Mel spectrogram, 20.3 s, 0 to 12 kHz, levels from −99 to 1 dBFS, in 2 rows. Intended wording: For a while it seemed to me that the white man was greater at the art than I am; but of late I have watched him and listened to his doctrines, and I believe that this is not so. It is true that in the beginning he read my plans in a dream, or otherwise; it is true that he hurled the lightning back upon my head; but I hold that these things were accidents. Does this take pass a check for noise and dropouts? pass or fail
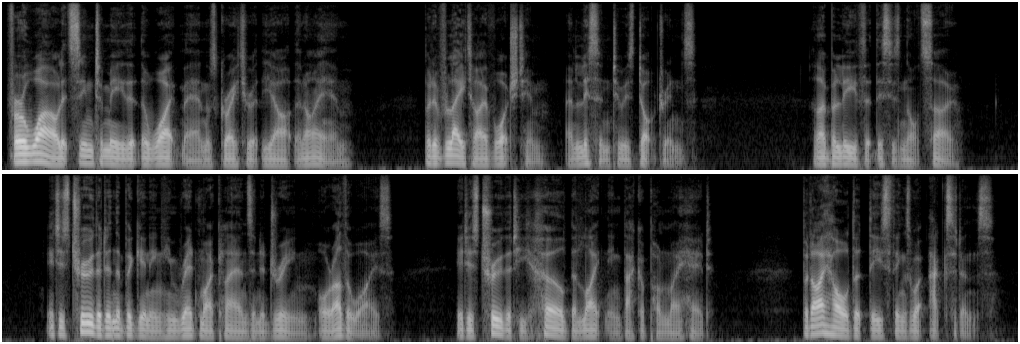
pass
